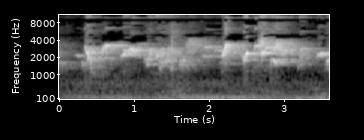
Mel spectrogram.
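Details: Vietnamese cage-bird red-whiskered bulbul in full song: an unbroken stream of slurred, whistled warbles with sharp accents near the beginning and after two seconds, over a faint low hum.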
